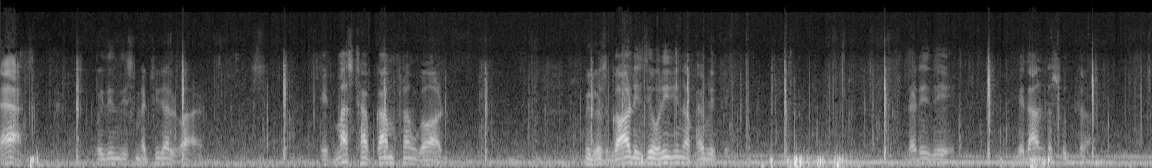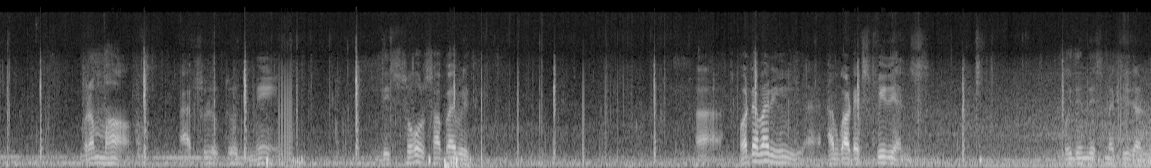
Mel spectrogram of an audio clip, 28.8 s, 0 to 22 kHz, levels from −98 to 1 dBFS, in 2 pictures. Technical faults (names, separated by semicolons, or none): sample clock jitter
